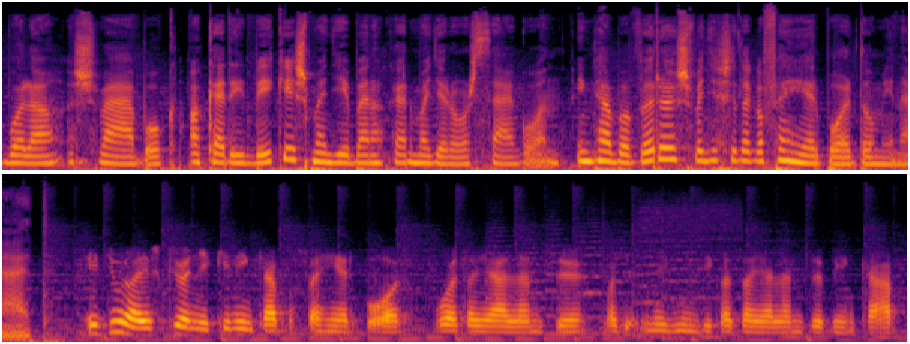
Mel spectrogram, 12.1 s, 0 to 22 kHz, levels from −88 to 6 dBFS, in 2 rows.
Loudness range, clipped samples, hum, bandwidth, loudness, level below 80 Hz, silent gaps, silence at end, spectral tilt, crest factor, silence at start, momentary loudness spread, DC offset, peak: 4 LU; under 0.1%; none; 19.5 kHz; -18 LUFS; -34 dBFS; none; 0.05 s; -5.5 dB/octave; 16 dB; 0 s; 10 LU; under 0.1%; -2 dBFS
